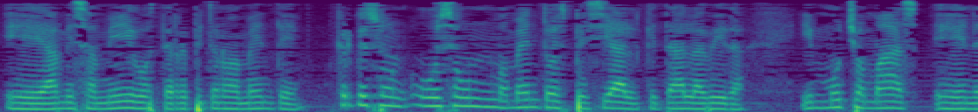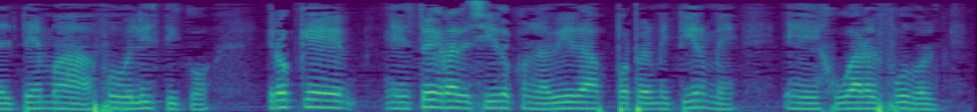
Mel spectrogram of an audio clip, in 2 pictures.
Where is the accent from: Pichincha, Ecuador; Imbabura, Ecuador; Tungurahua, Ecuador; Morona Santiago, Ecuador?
Pichincha, Ecuador; Quito; born there; now in San Gabriel, Ecuador; obviamente yo nací acá en Quito, pero siempre mis padres son de allá, entonces tengo el agrado de vivir en esa ciudad, por más pequeña que sea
